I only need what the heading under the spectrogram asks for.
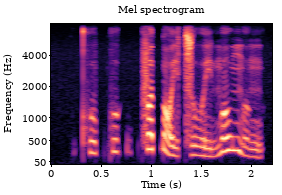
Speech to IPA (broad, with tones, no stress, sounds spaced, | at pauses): kʷʰ ɐ˨˥ p̚ kʷ ɐ˧ k̚ ɐ˧ k̚ f ɐ˥ t̚ ɔː˨˩ j t͡s uː˨˩ j m o˥ w ŋ ʊ˨˩ ŋ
